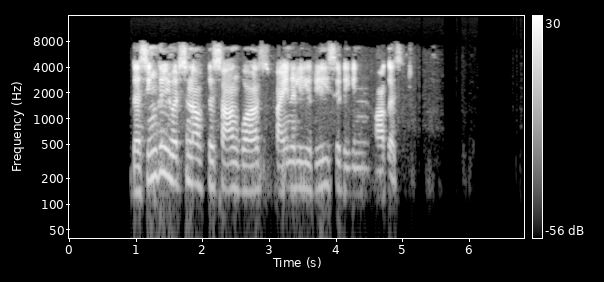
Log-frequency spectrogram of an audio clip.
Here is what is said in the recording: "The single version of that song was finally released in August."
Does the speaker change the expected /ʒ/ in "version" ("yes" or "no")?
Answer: yes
